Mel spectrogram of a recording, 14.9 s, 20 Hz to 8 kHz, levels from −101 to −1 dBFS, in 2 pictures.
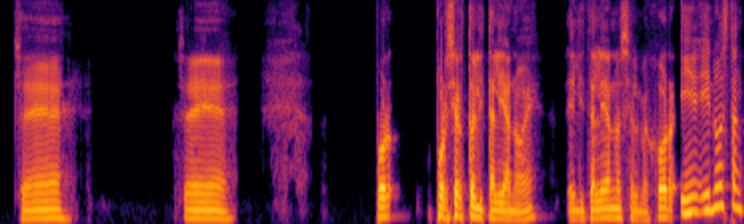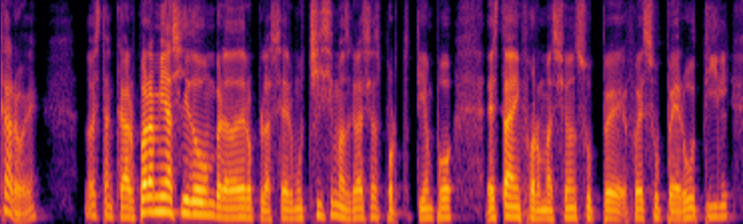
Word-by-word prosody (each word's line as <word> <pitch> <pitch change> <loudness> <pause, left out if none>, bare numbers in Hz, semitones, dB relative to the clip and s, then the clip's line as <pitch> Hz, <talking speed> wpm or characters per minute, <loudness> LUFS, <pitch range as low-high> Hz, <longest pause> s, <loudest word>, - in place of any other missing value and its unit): Sí, 110 - -3 1.5
sí. 110 -1 +1 1.4
Por 130 +1 +3 0.3
por 130 -3 +5
cierto, 140 -2 +5
el 125 - +4
italiano, 105 -4 +2
eh, 125 +4 -6 0.2
el 105 +1 -3
italiano 120 +3 +2
es 115 - -7
el 100 - -3
mejor. 110 +7 +1
Y 180 +3 +4
y - - +5
no 255 +3 +3
es 270 - -1
tan 255 -3 0
caro, 85 - -3
eh, - - -14 0.4
no - - -8
es 140 - -9
tan 140 -2 -7
caro. 125 -1 0
Para 195 +2 +8
mí 200 0 +4
ha 190 - +6
sido 170 -2 +3
un 155 -1 -1
verdadero 120 -2 +1
placer. 110 +1 -4
Muchísimas 130 +1 -5
gracias 120 +1 -4
por 110 -6 -7
tu - - -27
tiempo. 120 +1 -4 0.3
Esta 130 +3 +3
información 115 0 -3
supe 110 -2 -4
fue 115 0 -3
superútil. 125 +4 -5
120 Hz, 165 wpm, -20 LUFS, 110-130 Hz, 1.5 s, Para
